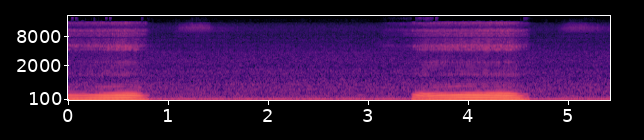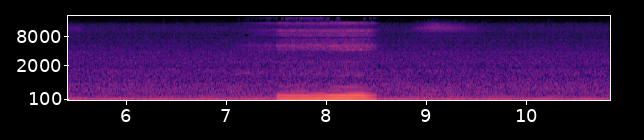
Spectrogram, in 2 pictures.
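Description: Loud, low, buzzing snores about every four seconds, roughly 15 a minute, steady and regular over a constant background hum.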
